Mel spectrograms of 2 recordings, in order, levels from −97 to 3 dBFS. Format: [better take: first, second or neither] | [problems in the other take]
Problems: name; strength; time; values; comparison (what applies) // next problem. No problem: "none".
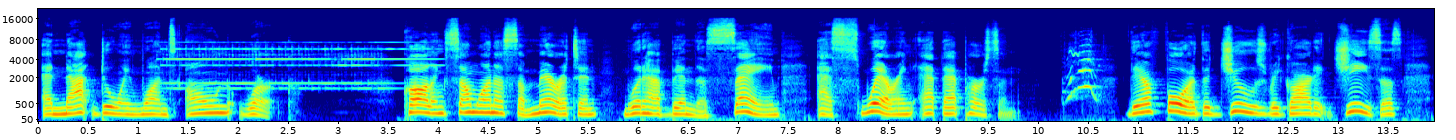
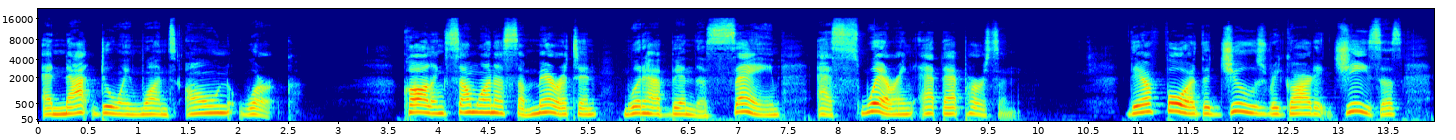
second | phone ringing; faint; from 1 to 4 s; peak 15 dB below the speech // dog barking; noticeable; at 10 s; peak 8 dB below the speech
